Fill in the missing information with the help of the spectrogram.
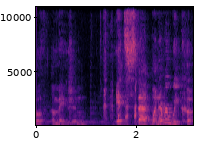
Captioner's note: laughing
